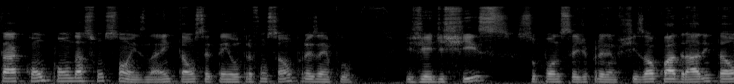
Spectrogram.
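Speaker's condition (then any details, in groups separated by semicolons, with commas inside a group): No condition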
